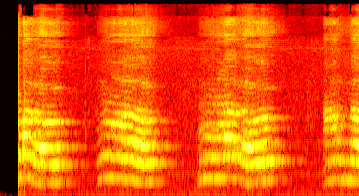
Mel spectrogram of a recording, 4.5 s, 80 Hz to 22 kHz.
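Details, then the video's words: Domestic cat 'talking', making drawn-out, arching meows about a second long, three in a row with short pauses between them, indoors with a steady low hum behind. "Top 6 talking points cats moment"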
